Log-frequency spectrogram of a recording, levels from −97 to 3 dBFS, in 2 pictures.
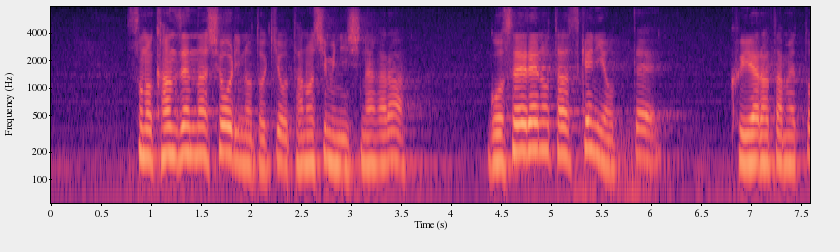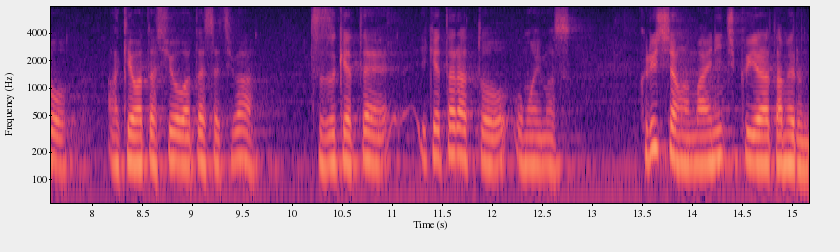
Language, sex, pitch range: Japanese, male, 135-175 Hz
